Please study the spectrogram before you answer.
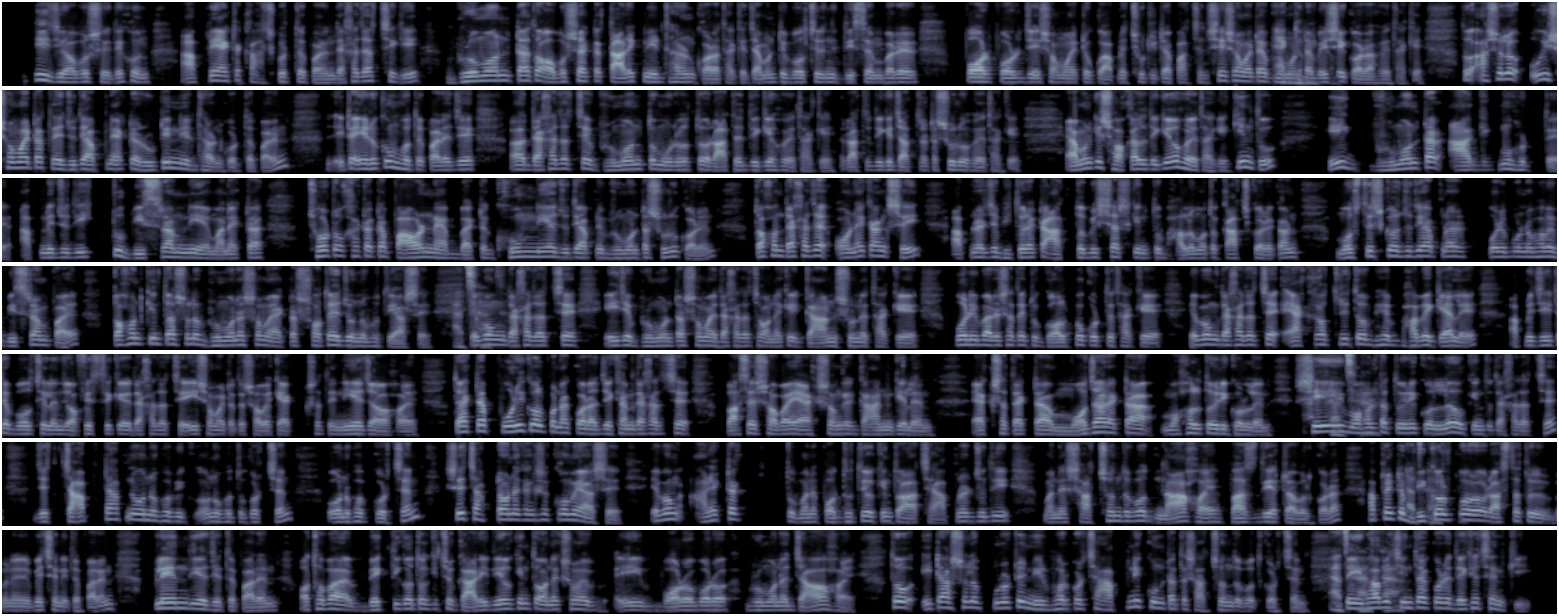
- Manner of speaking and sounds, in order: "তারিখ" said as "তারেখ"; "মূলত" said as "মূরত"; "দিকে" said as "দিগে"; "দিকে" said as "দিগে"; "দিকেও" said as "দিগেও"; in English: "পাওয়ার ন্যাপ"; other background noise; tapping; "ট্রাভেল" said as "ট্রাভল"
- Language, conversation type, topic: Bengali, advice, ভ্রমণে আমি কেন এত ক্লান্তি ও মানসিক চাপ অনুভব করি?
